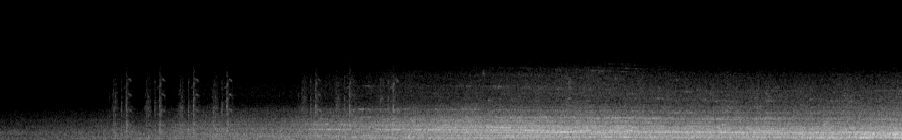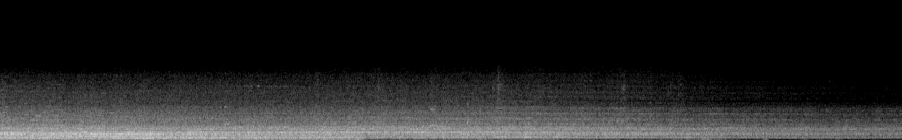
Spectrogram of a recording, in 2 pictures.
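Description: A freight train of silo wagons hauled by an electric locomotive passing by. It grows louder over the first few seconds, stays loud through the middle, then fades as the train draws away.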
